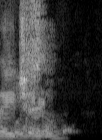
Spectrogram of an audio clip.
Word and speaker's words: Achane: It was a 55-yarder from – how do you say his name? Devon Achane? Is that? – Yep. Okay. – Devon Achane.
